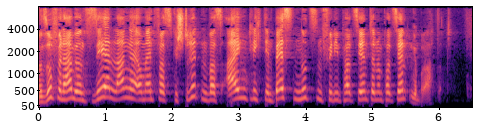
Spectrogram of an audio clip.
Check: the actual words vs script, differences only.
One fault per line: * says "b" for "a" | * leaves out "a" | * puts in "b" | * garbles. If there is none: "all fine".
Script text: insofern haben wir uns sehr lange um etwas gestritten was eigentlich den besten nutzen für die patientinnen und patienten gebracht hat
all fine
